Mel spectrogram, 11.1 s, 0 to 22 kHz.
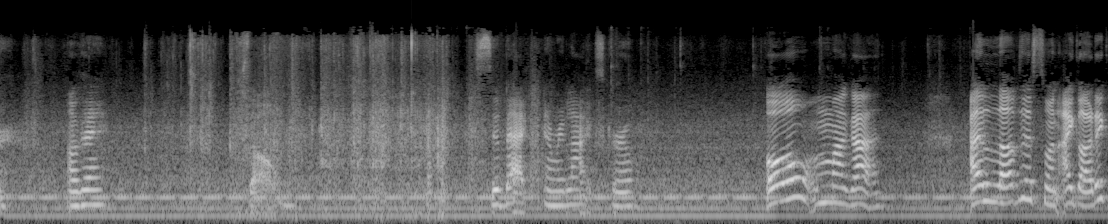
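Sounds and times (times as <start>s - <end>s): electric fan humming: 0.0s - 11.0s
plastic bag crinkling: 1.4s - 5.6s.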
